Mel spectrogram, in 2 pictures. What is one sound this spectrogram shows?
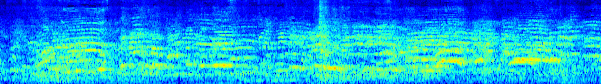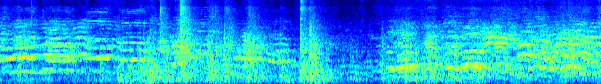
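A wrestler's body slams onto a ring mat with a heavy thud.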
